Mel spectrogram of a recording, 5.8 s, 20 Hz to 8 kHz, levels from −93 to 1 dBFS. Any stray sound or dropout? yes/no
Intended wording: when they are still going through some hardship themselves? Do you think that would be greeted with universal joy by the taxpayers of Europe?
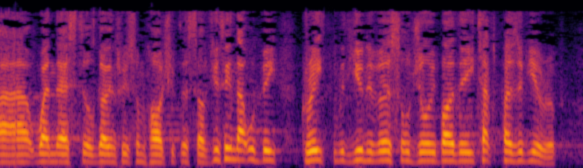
yes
